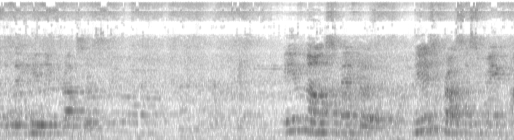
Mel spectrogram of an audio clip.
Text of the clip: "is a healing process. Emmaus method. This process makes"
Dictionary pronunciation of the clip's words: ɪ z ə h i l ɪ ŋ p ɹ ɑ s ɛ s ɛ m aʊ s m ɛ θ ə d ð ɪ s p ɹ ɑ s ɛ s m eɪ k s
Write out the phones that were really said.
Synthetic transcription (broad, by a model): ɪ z ə h i l ɪ ŋ p ɹ ɑ s ɛ s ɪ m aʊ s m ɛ t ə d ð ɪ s p ɹ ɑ s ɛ s m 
